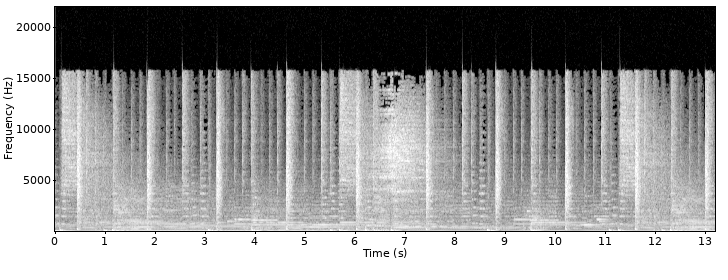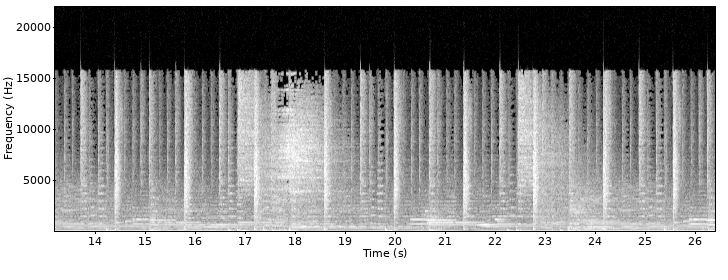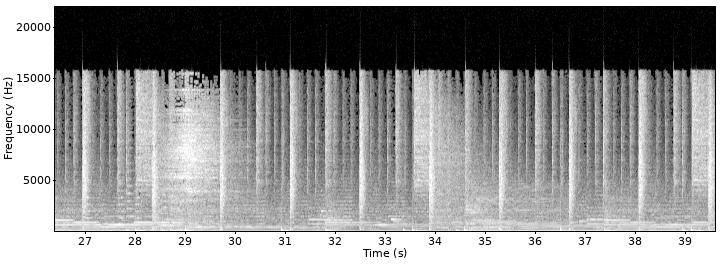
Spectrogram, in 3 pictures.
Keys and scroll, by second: 3.0 ctrl+z, 17.9 ctrl+z, 38.6 ctrl+z.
